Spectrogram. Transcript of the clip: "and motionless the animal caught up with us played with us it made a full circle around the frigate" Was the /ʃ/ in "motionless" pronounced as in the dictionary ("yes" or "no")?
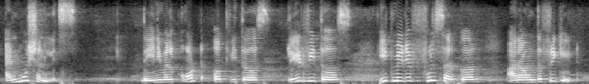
yes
